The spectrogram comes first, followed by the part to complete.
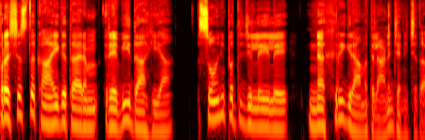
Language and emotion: Malayalam, neutral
